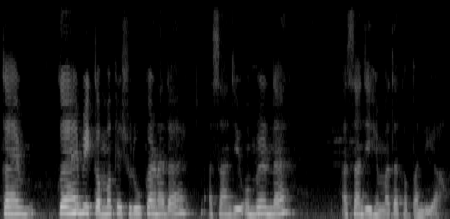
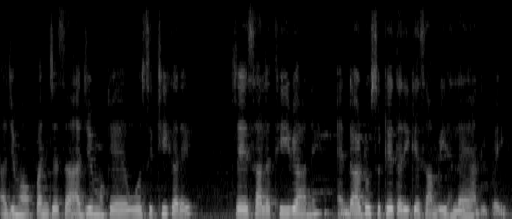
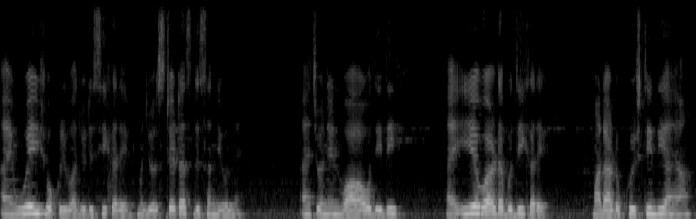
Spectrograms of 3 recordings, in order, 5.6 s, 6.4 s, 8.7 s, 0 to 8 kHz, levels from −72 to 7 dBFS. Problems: none marked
